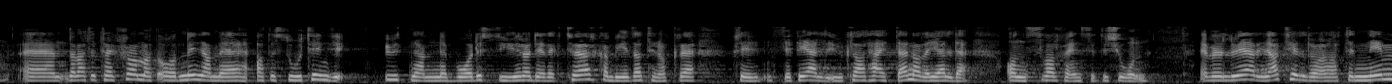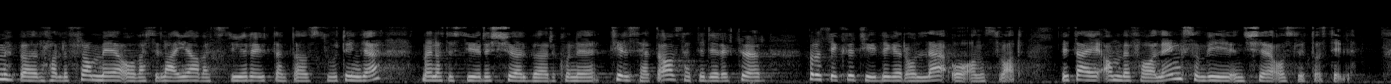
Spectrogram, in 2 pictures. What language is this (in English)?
Norwegian Nynorsk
